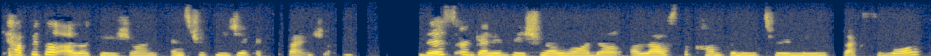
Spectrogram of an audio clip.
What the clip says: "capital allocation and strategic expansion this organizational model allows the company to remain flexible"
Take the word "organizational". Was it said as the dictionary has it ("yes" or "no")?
yes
